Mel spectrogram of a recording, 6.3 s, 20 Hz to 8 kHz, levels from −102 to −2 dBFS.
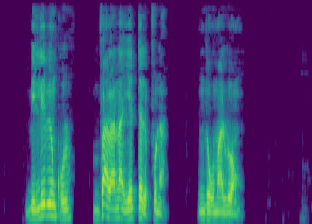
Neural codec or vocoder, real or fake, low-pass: none; real; 7.2 kHz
